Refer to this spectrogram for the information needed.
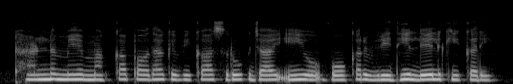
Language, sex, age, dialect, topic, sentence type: Maithili, female, 18-24, Eastern / Thethi, agriculture, question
